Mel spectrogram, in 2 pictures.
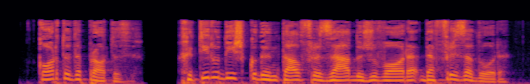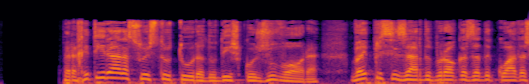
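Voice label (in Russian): голоса, Portuguese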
